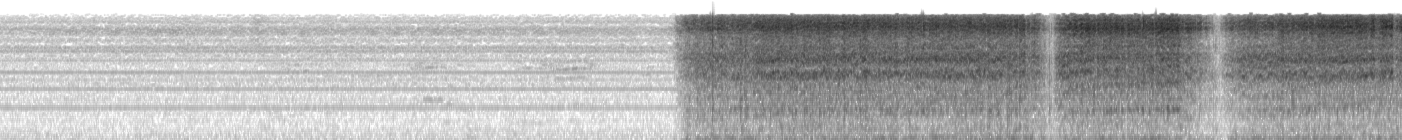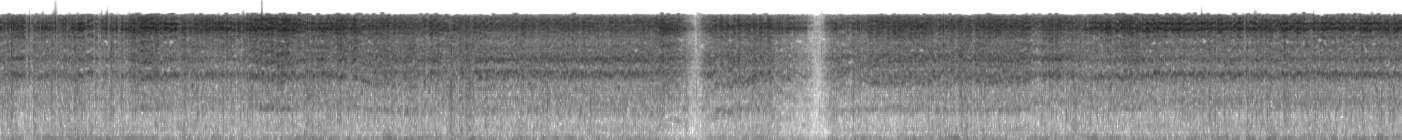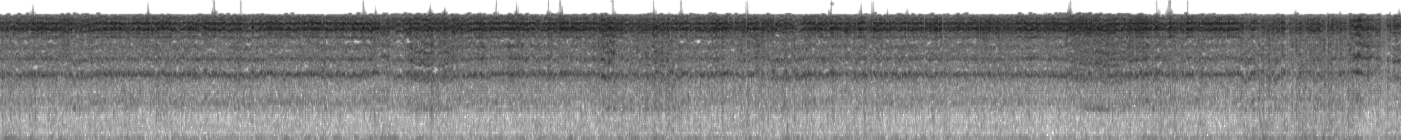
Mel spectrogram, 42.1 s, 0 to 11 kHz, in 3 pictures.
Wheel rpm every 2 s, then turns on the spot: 0, 0, 0, 110, 190, 150, 190, 230, 220, 190, 110, 170, 220, 240, 230, 230, 230, 230, 230, 220, 230.
none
